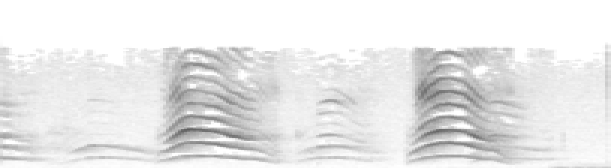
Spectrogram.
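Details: Sonny the mother cat asks for help bringing her tiny kittens into the nest. Soft and loud meows alternate, four arched calls in all, the two strong ones bright and rich in overtones.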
